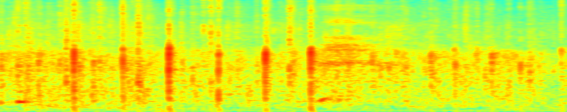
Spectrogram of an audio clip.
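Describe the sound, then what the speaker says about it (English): Scattered, fairly light clapping from a luncheon crowd honoring volunteers at an awards event, with individual hand claps popping out irregularly over a low room murmur for a few seconds. "We'll give you a round of applause."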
